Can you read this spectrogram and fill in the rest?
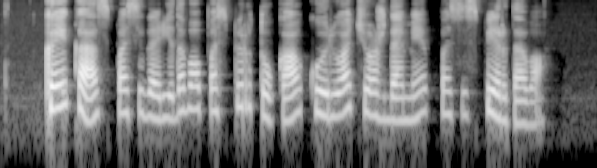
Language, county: Lithuanian, Šiauliai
